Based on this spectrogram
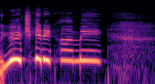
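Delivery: very high, pitched-way-up, comic jokey whine. Voicing a girlfriend's Sims character for laughs: imitating his girlfriend's voice. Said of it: "I would do my girlfriend's voice".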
